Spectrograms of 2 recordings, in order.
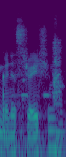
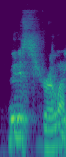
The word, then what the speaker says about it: minestrone: That's actually how you say it. I'm actually correct. My family's Italian.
